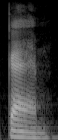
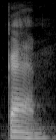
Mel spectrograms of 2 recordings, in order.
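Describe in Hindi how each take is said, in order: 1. स्वर खुला 'a' है, 'cam' जैसा। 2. स्वर खुला 'a' है, 'cam' जैसा।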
